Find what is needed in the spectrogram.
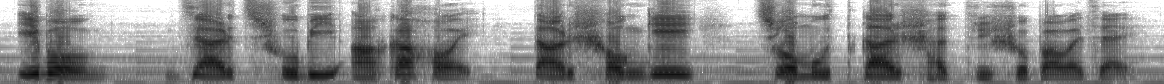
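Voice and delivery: ordinary delivery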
